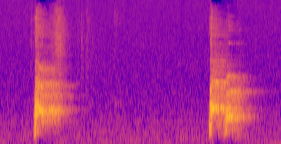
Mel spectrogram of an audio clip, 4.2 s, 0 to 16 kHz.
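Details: Small Papillon dog barking loudly at home, captured in stereo on an Olympus LS-11: two sharp, bright barks about two and a half seconds apart, each quickly fading, against a quiet indoor background.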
